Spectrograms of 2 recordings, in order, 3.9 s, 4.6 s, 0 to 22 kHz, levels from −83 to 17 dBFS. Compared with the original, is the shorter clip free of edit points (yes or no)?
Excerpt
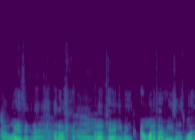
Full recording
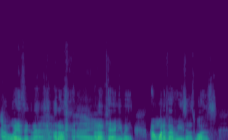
no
